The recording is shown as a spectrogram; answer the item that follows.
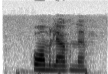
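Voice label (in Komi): "омлявны", Komi, female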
